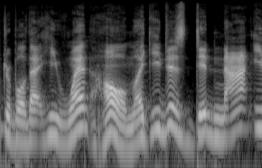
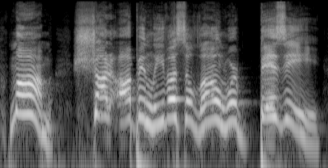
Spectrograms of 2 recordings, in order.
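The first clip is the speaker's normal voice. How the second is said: loud, high, snotty shout at his mother; rude yell at mom; 10 semitones higher, 8 dB louder than usual. Retold or imitated. Teen yelling at his mom to leave, bratty shout. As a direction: bark it at her like a bratty teen. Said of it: "can't believe he talked to his mom like that".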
